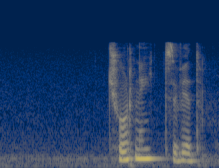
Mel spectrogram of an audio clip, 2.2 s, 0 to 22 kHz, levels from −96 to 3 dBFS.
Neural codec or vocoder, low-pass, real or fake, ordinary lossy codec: none; none; real; none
